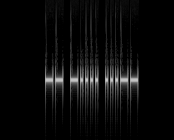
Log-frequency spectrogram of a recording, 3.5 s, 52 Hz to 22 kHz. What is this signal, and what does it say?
Morse code, heard as a keyed tone, about 25 wpm, 700 Hz. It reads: M63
